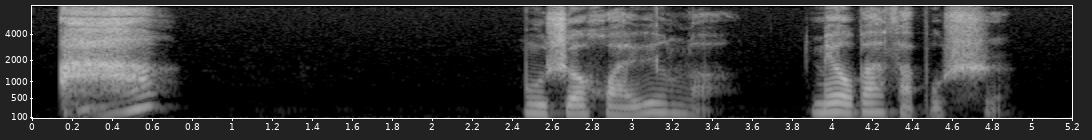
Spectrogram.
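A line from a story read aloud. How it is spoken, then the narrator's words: Cold reply. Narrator (Chinese): 四娃冷冷的回答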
